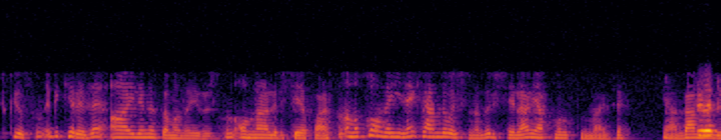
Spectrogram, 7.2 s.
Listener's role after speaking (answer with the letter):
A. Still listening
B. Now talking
B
